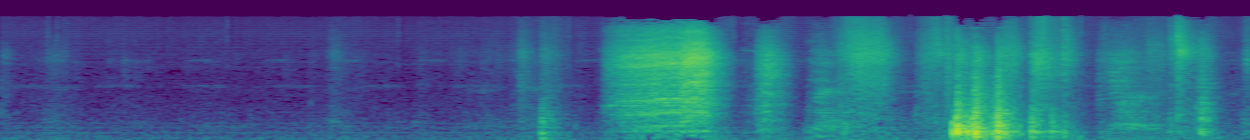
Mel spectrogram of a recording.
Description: Drilling noise followed by a thump and someone breathing in deeply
